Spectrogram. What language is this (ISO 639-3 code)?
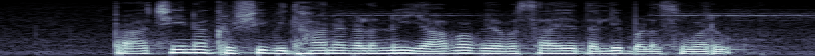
kan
